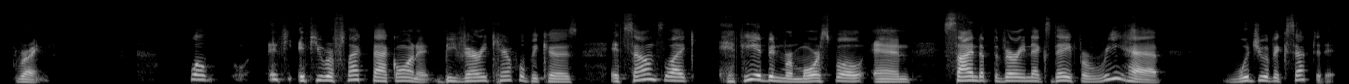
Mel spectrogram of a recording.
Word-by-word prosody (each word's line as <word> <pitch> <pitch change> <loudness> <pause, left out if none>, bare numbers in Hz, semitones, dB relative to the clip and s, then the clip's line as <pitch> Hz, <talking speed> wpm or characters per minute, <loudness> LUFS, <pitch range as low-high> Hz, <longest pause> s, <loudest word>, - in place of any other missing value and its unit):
Right. - - 0 1.5
Well, 215 -2 0
w - - -24 0.2
if 230 +2 -4
if 180 +2 +1
you 195 - -1
reflect 215 +4 +1
back 160 -3 +2
on 165 -4 +1
it, 110 +1 -6
be 155 +5 -3
very 160 +5 +1
careful 195 0 -4
because 135 -4 -2 0.3
it 145 -1 -2
sounds 215 +6 +1
like 175 -3 +1 0.2
if 135 -1 -7
he 215 +5 +2
had 215 - +6
been 175 -5 +4
remorseful 145 +3 +2
and 125 -2 0 0.3
signed 180 0 +5
up 180 0 -4
the 160 - -6
very 170 +2 +3
next 155 -3 -3
day 175 0 +3
for 140 - -4
rehab, 150 - +1 0.7
would 150 +9 -1
you 185 - +2
have 170 - +1
accepted 215 - -4
it? 440 - -13
165 Hz, 160 wpm, -25 LUFS, 140-195 Hz, 1.5 s, had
